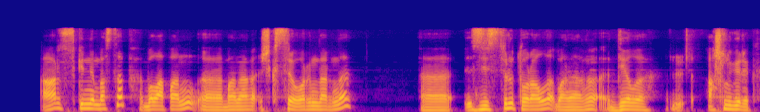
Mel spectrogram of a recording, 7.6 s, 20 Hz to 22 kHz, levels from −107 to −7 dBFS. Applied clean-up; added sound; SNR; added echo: neural mask model DeepFilterNet 3.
